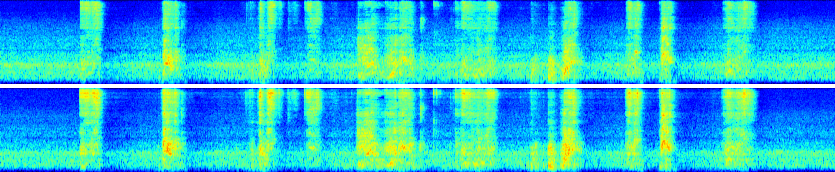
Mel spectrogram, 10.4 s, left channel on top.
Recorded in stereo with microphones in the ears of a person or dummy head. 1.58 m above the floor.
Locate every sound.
1.0 s a zipper: 75° right (ahead or behind), 1.9 m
